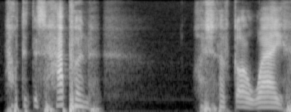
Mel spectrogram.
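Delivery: high, loud, upset dog voice; a frightened little dog asking himself; Monty the dog. A narrator's reading. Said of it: "Monty said to himself".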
